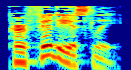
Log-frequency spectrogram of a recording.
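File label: "perfidiously", British English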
